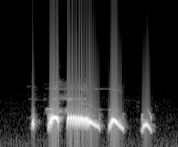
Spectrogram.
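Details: Spotted dove used as a decoy, giving its deep, gruff call: a brief opening note, a rising note, a long tremulous coo and two downward-sliding hoots in one phrase.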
